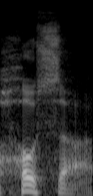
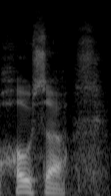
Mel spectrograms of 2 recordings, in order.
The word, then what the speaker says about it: Rosa: wrong that's a close close fight uh carol hosa rosa except in portuguese the hours and h pronounced as an h so hosa versus sarah mcmahon i'm going to go for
